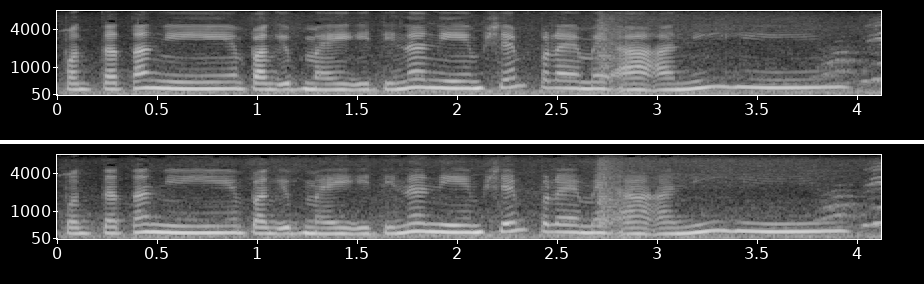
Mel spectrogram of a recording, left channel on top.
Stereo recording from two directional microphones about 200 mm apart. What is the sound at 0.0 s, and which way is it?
Speech, 60° left (ahead or behind).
